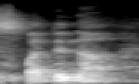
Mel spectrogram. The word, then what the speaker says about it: Spadina: Spadina, this street right out here, it's another corrupted word. It's Spadina. It's a low valley in speaking our language.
